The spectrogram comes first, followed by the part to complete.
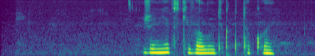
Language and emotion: Russian, neutral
